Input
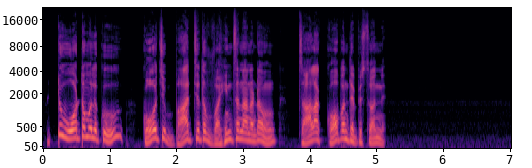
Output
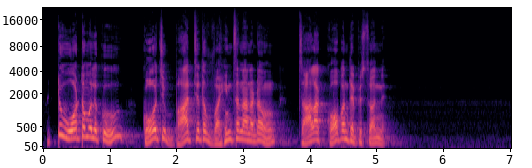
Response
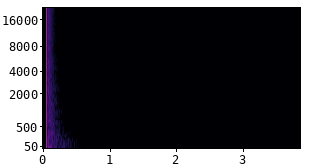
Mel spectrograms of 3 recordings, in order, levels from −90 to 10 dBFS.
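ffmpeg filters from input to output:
-filter_complex "[0:a]asplit=2[a][b];[1:a]atrim=start_sample=2205,lowpass=4.1k,lowshelf=f=210:g=-8.5[c];[b][c]afir=irnorm=-1:irlink=0,volume=2dB[d];[a][d]amix=inputs=2:normalize=0,volume=-3.5dB"

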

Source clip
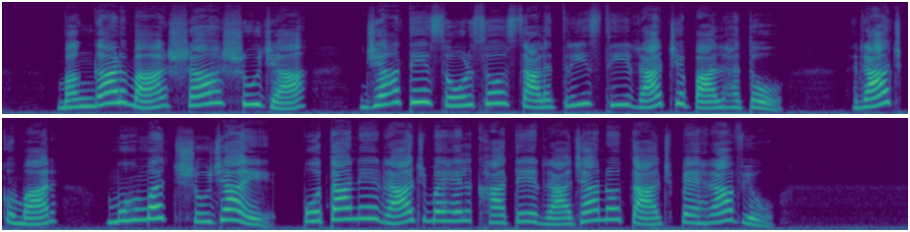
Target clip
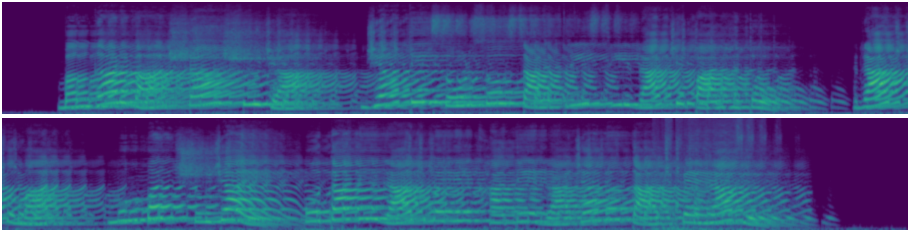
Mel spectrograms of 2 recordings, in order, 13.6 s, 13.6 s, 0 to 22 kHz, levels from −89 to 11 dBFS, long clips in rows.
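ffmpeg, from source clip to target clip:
-filter_complex "[0:a]asettb=1/sr,asplit=3[a][b][c];[a]atrim=end=11.674[d];[b]atrim=start=11.67:end=12.42,asetpts=PTS-STARTPTS,afade=t=in:d=0.004:c=qsin,afade=t=out:st=0.746:d=0.004:c=qsin,aeval=exprs='val(0)+0.5*0.0211*sgn(val(0))':c=same[e];[c]atrim=start=12.416[f];[d][e]acrossfade=d=0.004:c1=hsin:c2=qsin[g];[g][f]acrossfade=d=0.004:c1=qsin:c2=hsin,aecho=1:1:80|176|291.2|429.4|595.3:0.631|0.398|0.251|0.158|0.1,anlmdn=0.1,volume=-3dB"

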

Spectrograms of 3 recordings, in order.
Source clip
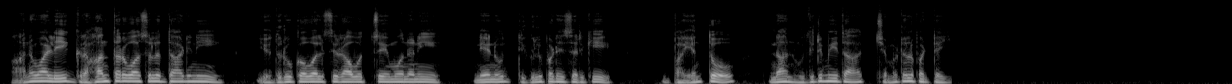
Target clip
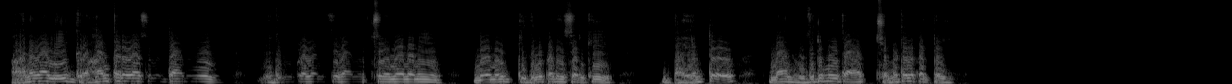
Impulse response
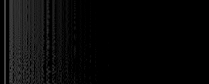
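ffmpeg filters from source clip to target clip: -filter_complex "[0:a]agate=range=-33dB:threshold=-56dB:ratio=3:detection=peak,equalizer=f=125:t=o:w=1:g=-9,equalizer=f=250:t=o:w=1:g=6,equalizer=f=500:t=o:w=1:g=9,equalizer=f=1k:t=o:w=1:g=5,equalizer=f=2k:t=o:w=1:g=-11,equalizer=f=4k:t=o:w=1:g=-6,equalizer=f=8k:t=o:w=1:g=6,alimiter=limit=-18dB:level=0:latency=1:release=256,acompressor=threshold=-31dB:ratio=4,asoftclip=type=tanh:threshold=-40dB,asplit=2[a][b];[b]adelay=25,volume=-10dB[c];[a][c]amix=inputs=2:normalize=0,asettb=1/sr,asplit=3[d][e][f];[d]atrim=end=1.404[g];[e]atrim=start=1.4:end=3.63,asetpts=PTS-STARTPTS,afade=t=in:d=0.004:c=qsin,afade=t=out:st=2.226:d=0.004:c=qsin,aeval=exprs='val(0)*pow(10,-23*(0.5-0.5*cos(2*PI*3*n/s))/20)':c=same[h];[f]atrim=start=3.626[i];[g][h]acrossfade=d=0.004:c1=hsin:c2=qsin[j];[j][i]acrossfade=d=0.004:c1=qsin:c2=hsin,volume=5dB"

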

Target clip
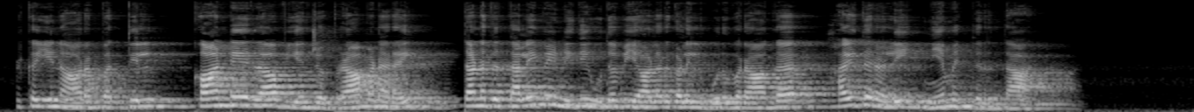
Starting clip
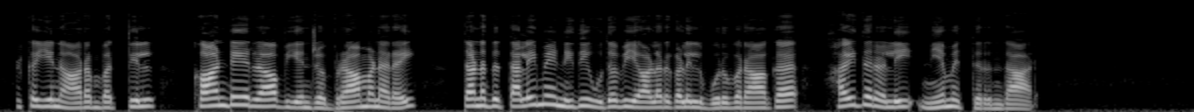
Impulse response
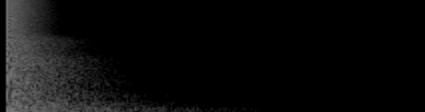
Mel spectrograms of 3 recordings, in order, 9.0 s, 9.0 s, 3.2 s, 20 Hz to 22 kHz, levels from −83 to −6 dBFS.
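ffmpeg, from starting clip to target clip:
-filter_complex "[0:a]aemphasis=mode=production:type=50fm,asplit=2[a][b];[1:a]atrim=start_sample=2205,afade=t=out:st=0.44:d=0.01,atrim=end_sample=19845[c];[b][c]afir=irnorm=-1:irlink=0,volume=-9dB[d];[a][d]amix=inputs=2:normalize=0"

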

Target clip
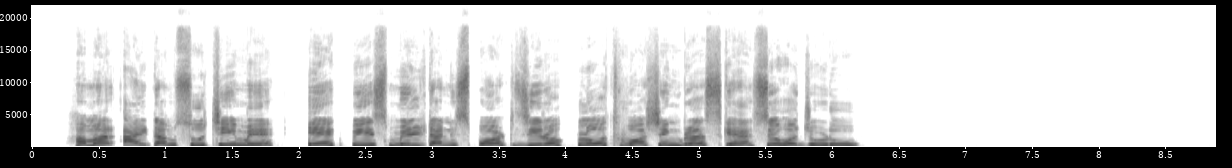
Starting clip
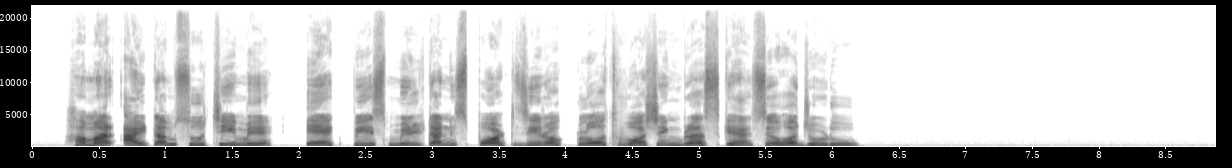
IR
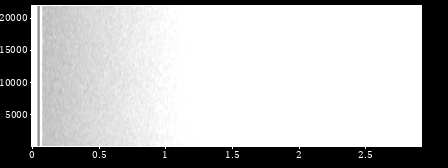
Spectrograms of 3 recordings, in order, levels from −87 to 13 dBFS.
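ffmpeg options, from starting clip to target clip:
-af "highpass=240,agate=range=-18dB:threshold=-41dB:ratio=16:detection=peak,aecho=1:1:2.8:0.5,acompressor=threshold=-23dB:ratio=16,asetrate=39289,aresample=44100,atempo=1.12246,volume=3dB"

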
